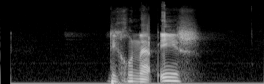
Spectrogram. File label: "last year", kaqchikel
